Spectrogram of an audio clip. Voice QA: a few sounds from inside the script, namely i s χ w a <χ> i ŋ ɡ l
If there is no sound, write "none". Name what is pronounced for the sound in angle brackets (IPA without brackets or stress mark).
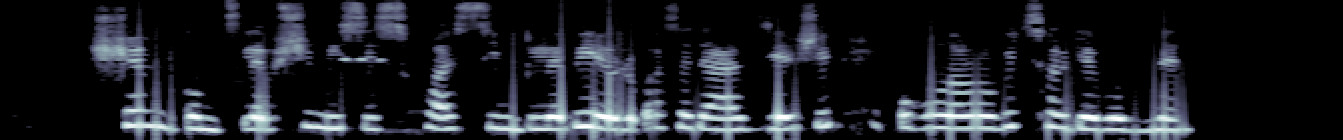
s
